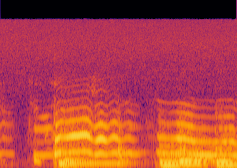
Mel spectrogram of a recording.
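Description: Music: a slow melody with a wavering, vibrato-laden line over low plucked double bass notes.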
